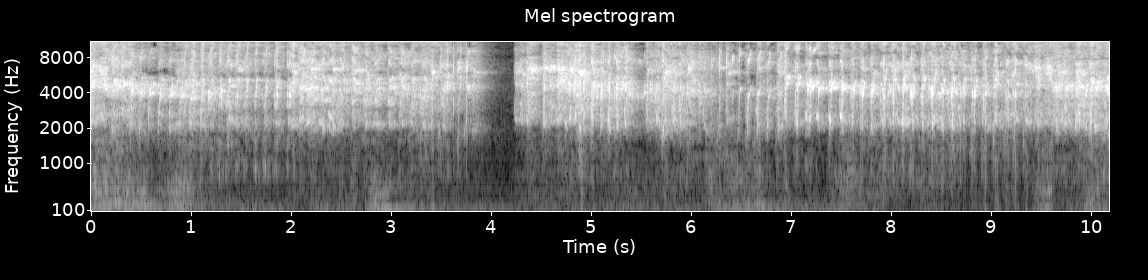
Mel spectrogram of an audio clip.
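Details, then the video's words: Breeding pair of green Fischer's lovebirds in Pakistan singing and chirping: a dense, nonstop, high-pitched twittering chatter with many rapid chirps, broken by one short silence near the middle. "Lovebird Singing & Chirping Sound- Green Fischer Pair Lovebirds breeding sound"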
